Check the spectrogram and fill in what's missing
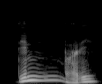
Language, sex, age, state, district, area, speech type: Nepali, male, 45-60, West Bengal, Kalimpong, rural, spontaneous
